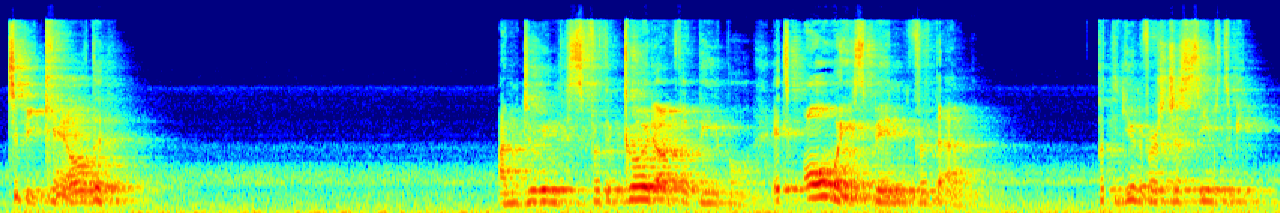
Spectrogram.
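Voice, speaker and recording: An actor playing a guilt-ridden young nobleman who prays to his goddess, going from hushed confession to anguished cries. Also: high voice, normal speed, vocal fry, a little hiss or hum. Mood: desperate. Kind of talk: audio drama acting.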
